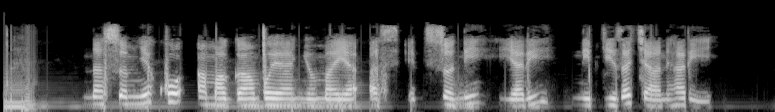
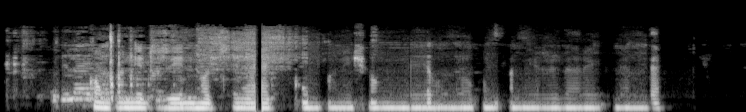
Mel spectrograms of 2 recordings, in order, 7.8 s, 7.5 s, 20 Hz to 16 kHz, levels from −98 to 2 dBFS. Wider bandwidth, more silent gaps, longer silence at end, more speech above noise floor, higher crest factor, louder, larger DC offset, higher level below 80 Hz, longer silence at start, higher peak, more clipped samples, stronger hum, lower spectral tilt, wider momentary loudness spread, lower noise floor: first, 8 kHz vs 7.2 kHz; neither; second, 0.65 s vs 0.85 s; second, 52 dB vs 60 dB; about the same, 18 dB vs 18 dB; about the same, -17 LUFS vs -18 LUFS; neither; about the same, -48 dBFS vs -46 dBFS; about the same, 0.05 s vs 0.05 s; about the same, 0 dBFS vs 0 dBFS; neither; neither; second, -3.5 dB/octave vs -7 dB/octave; about the same, 12 LU vs 12 LU; second, -70 dBFS vs -77 dBFS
